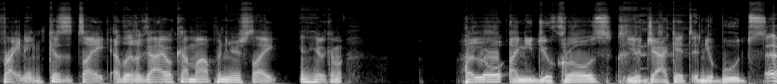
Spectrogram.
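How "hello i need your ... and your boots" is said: put-on Austrian accent in action-hero style. Imitating a little Austrian guy walking up: Arnold Schwarzenegger Austrian accent. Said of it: "'cause it's that accent".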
